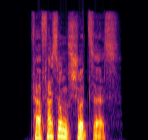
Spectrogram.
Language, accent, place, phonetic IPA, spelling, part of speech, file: German, Germany, Berlin, [fɛɐ̯ˈfasʊŋsˌʃʊt͡səs], Verfassungsschutzes, noun, De-Verfassungsschutzes.ogg
- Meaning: genitive singular of Verfassungsschutz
